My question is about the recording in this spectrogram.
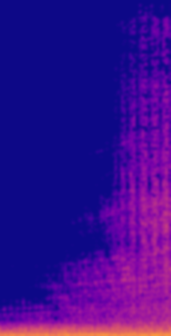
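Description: Cinematic logo-reveal sound design: a deep rumble over a steady low drone, with a rising hiss swelling in over the second half.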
